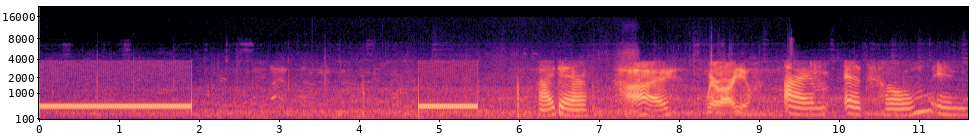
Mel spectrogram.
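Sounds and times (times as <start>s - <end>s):
telephone ringback tone over a phone line: 0.0s - 1.9s, 4.7s - 5.5s
speech: 6.3s - 11.5s.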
